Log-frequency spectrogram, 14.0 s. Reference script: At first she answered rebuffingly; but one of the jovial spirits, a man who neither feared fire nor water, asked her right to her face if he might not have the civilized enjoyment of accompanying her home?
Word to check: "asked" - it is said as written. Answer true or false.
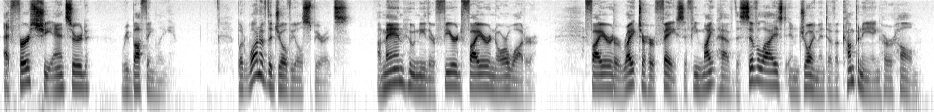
false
